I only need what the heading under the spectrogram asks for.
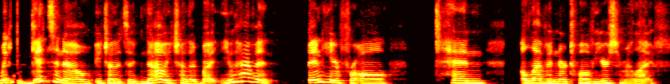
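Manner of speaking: plain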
